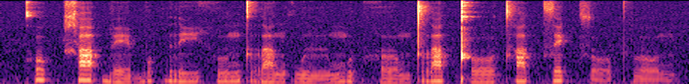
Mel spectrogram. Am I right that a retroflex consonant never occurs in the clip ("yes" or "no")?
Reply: yes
